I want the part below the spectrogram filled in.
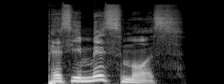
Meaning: pessimism
- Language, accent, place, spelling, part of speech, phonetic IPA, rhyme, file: German, Germany, Berlin, Pessimismus, noun, [pɛsiˈmɪsmʊs], -ɪsmʊs, De-Pessimismus.ogg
